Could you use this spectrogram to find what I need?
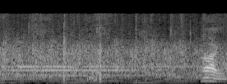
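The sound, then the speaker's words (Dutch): Audience applauding at a church meeting: continuous clapping lasting a couple of seconds, with a voice speaking over it. “Give these guys a hand. Geef deze mensen een applaus.”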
